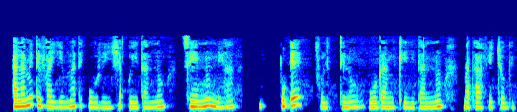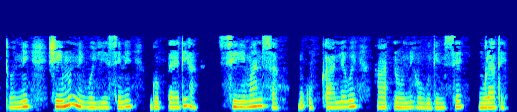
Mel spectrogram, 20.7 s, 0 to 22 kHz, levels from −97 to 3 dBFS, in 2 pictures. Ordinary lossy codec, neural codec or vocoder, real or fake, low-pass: MP3, 24 kbps; none; real; 7.2 kHz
